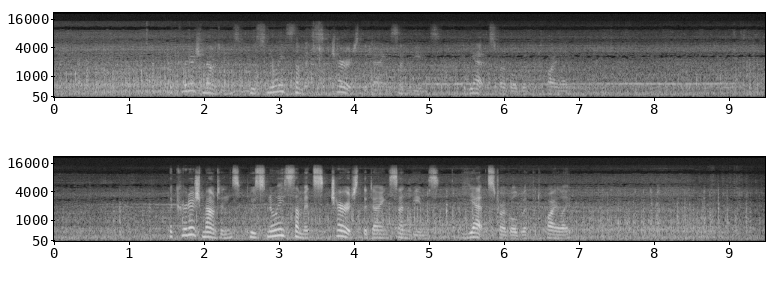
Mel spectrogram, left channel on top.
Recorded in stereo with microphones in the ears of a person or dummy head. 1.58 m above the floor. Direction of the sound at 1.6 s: 75° right (ahead or behind).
